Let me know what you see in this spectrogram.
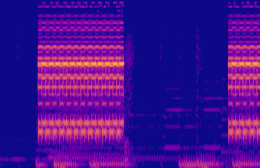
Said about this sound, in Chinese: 电话声响了起来，我浑身一颤，拖着脚步走到电话旁接了起来。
